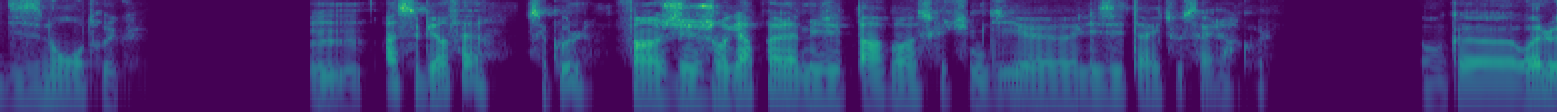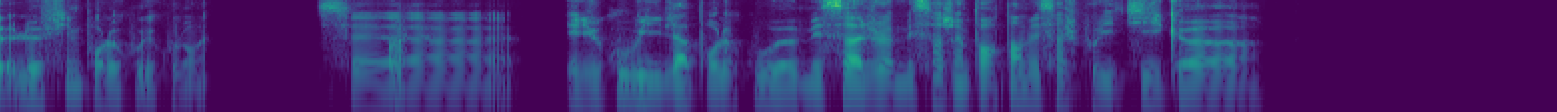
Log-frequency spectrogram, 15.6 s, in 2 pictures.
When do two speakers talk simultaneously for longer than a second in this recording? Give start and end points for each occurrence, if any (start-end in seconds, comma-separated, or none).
none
